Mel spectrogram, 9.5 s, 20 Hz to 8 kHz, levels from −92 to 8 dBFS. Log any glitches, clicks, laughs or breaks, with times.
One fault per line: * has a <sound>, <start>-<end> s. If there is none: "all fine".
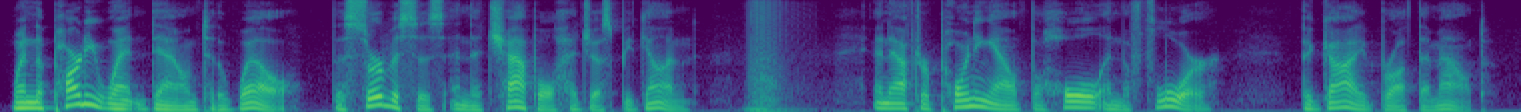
* has a whoosh, 4.6-5.1 s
